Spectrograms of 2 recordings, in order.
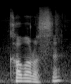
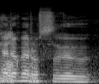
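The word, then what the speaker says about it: Kerberos: 엔터프라이즈 느낌이 가 저에 그거 쓰고 싶은데 지금 그 뭐야 그인 커버로스인가 커버로스 커버스 아 그거 캐르베로스 영어로 발음한 거 커버로스 말고 뭐엘이는 그 뭐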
